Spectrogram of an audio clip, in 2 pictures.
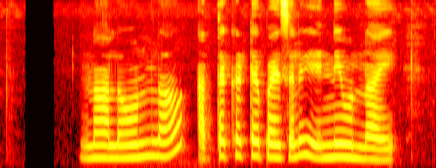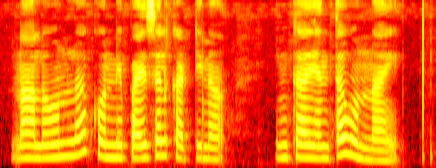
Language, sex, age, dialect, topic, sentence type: Telugu, female, 25-30, Telangana, banking, question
